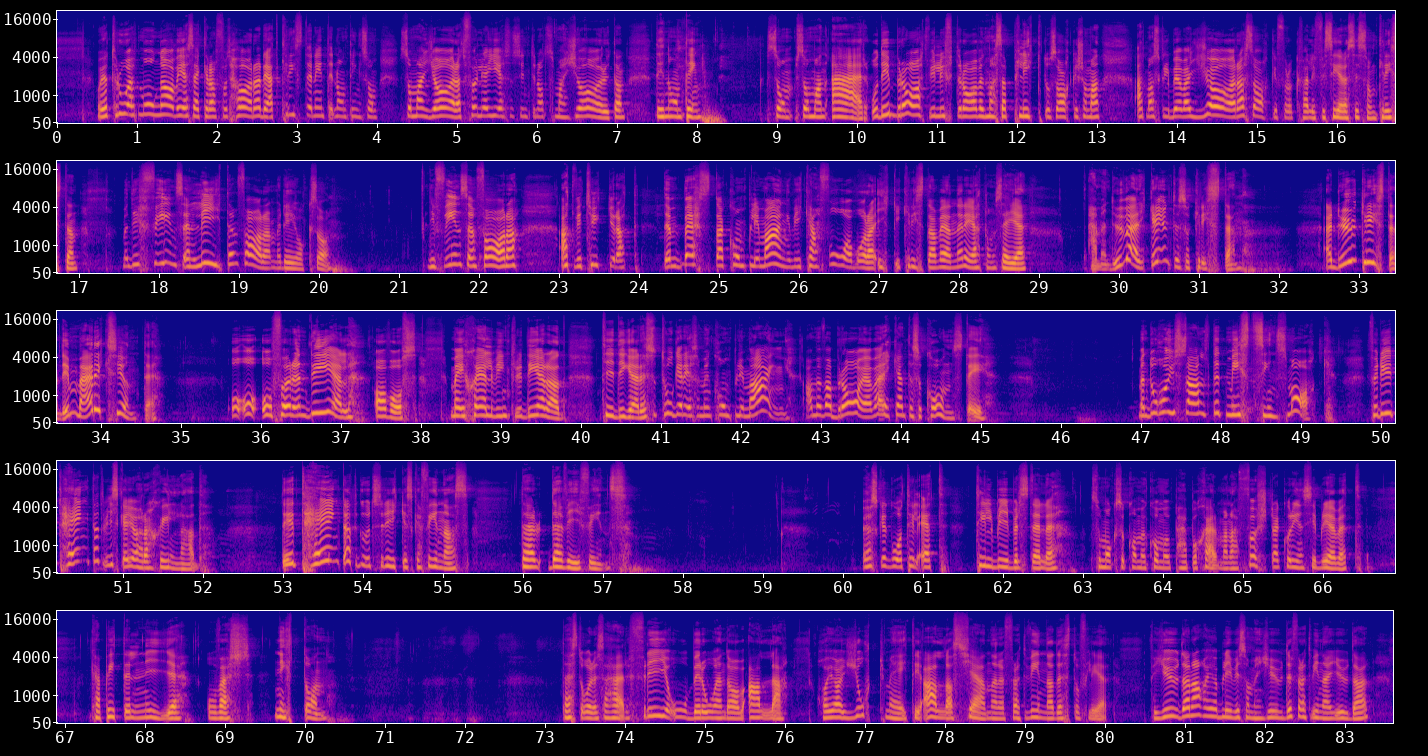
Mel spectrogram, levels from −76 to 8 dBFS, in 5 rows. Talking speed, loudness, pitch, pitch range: 160 wpm, -16 LUFS, 260 Hz, 220-300 Hz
